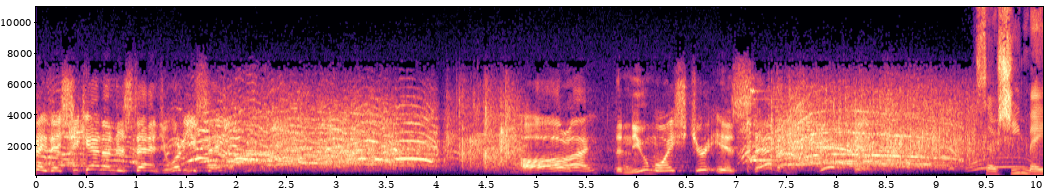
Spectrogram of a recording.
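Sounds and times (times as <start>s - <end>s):
speech: 0.0s - 2.4s, 4.8s - 8.5s, 9.5s - 10.0s
game show studio audience cheering and yelling: 0.0s - 4.3s, 7.0s - 9.6s.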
